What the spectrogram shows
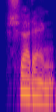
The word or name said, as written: shedding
